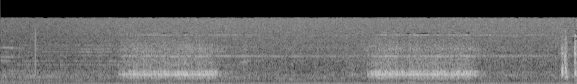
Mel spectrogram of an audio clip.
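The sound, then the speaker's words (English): A telephone at detective headquarters rings twice, each ring a steady buzzing tone lasting about a second, separated by a pause, over a faint constant hum with no one speaking; it is a strange call to the operator late at night. “The investigation is checkmated until late that night when the operator at detective headquarters receives a strange phone call.”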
